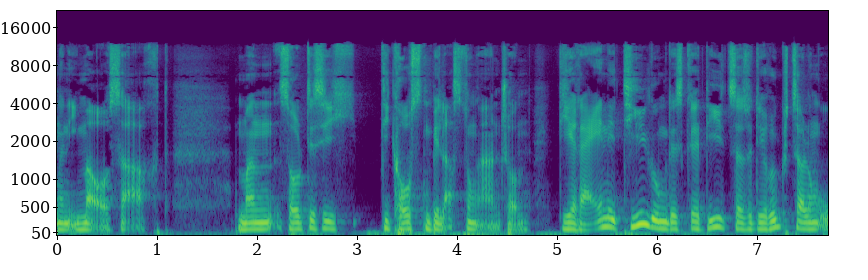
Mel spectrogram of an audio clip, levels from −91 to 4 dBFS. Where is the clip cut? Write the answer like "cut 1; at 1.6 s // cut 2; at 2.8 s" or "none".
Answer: none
